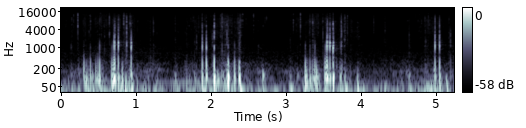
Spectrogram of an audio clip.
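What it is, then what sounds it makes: Woven straw plate. Long nails scratch across the coiled weave of a flat woven natural-fiber straw plate, its base facing the microphones as it is held in both hands. Short, dry crackling strokes come in clustered bursts, with a soft, low-heavy body and quick, bright scratchy edges that stop abruptly without ringing.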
